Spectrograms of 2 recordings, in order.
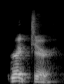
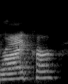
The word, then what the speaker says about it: Richter: of your last name Richter like the richness character yeah like directors yeah I almost said Riker and I'm like that's like the jail so so hey everybody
